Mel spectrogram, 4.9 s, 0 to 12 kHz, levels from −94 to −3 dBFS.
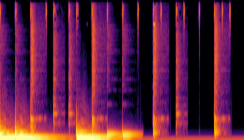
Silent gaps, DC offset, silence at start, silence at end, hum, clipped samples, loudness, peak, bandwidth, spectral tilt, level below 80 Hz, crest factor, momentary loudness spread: none; under 0.1%; 0 s; 0 s; none; under 0.1%; -15 LUFS; 0 dBFS; 11.5 kHz; -5 dB/octave; -12 dBFS; 12 dB; 19 LU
